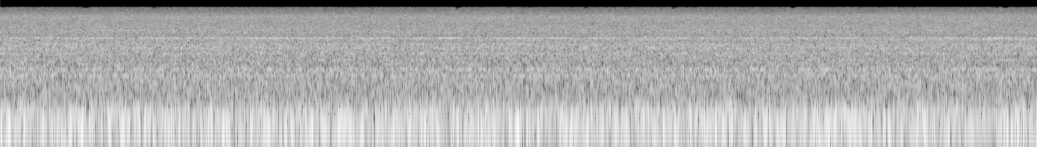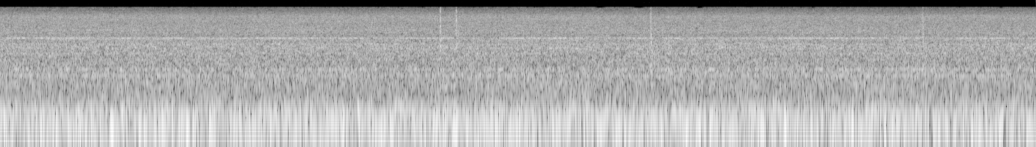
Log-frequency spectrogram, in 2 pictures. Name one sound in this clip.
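A steady low jet engine drone rumbles inside an aircraft cockpit.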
